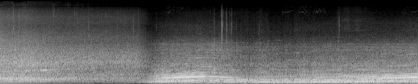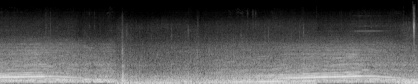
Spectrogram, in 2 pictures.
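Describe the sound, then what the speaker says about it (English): Subaru BRZ tS sports car driving on a road, its engine climbing through repeated strong acceleration pulls with rising tone and gear changes, loud and steady throughout with no talk. "let's take the Subaru BRZ TS for a bit of a blat"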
